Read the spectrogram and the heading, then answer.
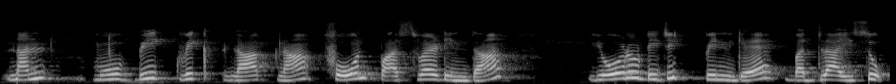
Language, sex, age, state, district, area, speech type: Kannada, female, 18-30, Karnataka, Tumkur, rural, read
